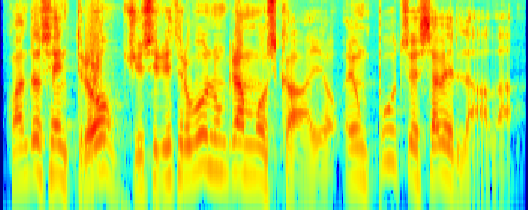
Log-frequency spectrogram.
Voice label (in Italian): "moscaio", dialettale crespinese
